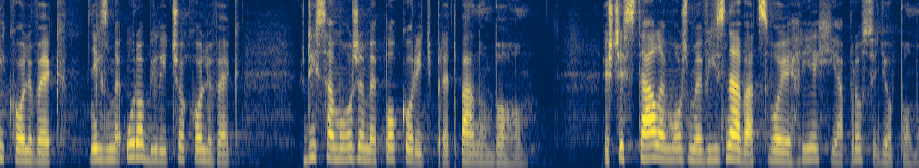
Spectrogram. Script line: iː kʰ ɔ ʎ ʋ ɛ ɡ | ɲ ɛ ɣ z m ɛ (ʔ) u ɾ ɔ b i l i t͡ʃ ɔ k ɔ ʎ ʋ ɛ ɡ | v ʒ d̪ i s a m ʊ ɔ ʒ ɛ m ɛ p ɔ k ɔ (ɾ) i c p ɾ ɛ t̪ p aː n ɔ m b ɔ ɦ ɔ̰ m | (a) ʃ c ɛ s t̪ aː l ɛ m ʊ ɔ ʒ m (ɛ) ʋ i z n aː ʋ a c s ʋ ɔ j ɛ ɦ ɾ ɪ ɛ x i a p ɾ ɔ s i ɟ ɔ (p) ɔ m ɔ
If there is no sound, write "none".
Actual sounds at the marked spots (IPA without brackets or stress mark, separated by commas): ʔ, ɾ, ɛ, ɛ, p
